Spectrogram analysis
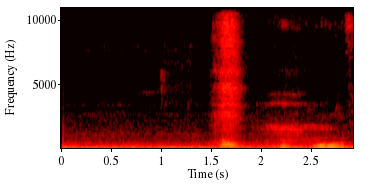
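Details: A single short, forceful sneeze from a model, recorded with permission, over a low, steady room hum.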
